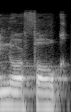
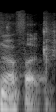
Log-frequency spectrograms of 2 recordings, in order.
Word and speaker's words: Norfolk: norfolk virginia and um i say norfolk but that ain't how they say it so you know in jersey we say norfolk but it's norfolk so um they're down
